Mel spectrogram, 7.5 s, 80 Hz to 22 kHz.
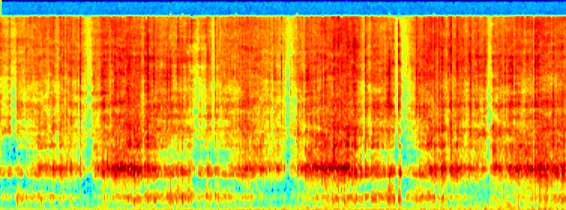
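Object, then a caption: Carved wooden box. Fingernails scratch the carved sides of a gold-painted carved wooden box held at an angle. The result is a dense, scratchy rasp with a steady tone near 860 Hz over a low hum, swelling and fading in long strokes with brief breaks between them.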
